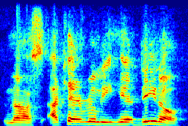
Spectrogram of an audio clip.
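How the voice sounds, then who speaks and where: A man's voice: on the high side, moderate pace, a little mellow. A man calling in by phone and chatting casually with short, offhand replies. His voice comes through a speakerphone held away from the mic. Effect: heard over a phone on speaker, held away from the mic. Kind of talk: casual chat. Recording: dull, distant phone sound.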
